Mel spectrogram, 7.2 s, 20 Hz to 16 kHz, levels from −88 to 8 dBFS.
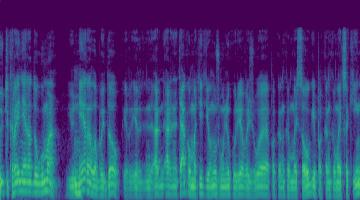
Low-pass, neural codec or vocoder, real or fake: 9.9 kHz; none; real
